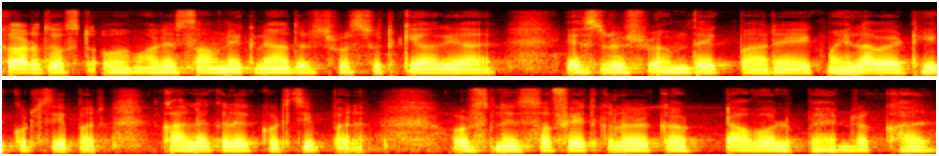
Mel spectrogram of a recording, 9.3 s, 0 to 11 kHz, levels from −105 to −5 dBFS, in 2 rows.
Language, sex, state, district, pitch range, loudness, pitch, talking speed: Hindi, male, Bihar, Jahanabad, 120-130 Hz, -21 LUFS, 125 Hz, 250 wpm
